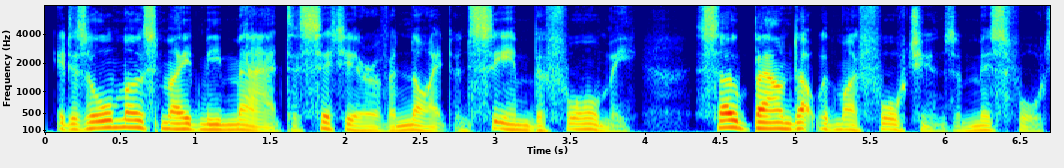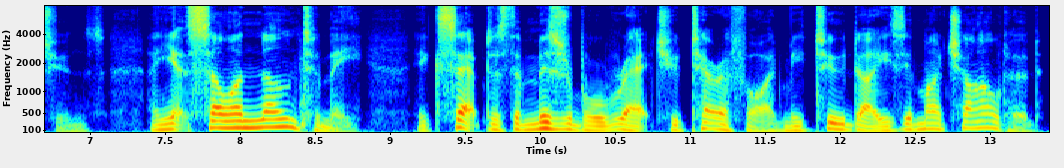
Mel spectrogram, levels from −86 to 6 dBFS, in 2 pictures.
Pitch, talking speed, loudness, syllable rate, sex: 115 Hz, 195 wpm, -20 LUFS, 5.0 syllables/s, male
